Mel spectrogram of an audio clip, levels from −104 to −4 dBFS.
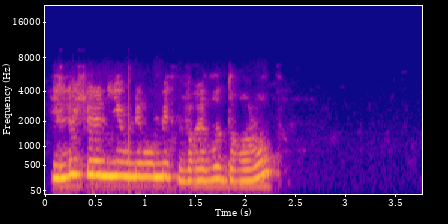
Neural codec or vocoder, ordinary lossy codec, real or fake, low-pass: none; Opus, 24 kbps; real; 7.2 kHz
